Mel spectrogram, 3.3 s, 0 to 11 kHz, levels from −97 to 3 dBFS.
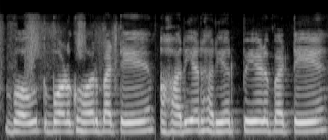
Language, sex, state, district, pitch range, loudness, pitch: Bhojpuri, female, Uttar Pradesh, Ghazipur, 215-225 Hz, -20 LUFS, 220 Hz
